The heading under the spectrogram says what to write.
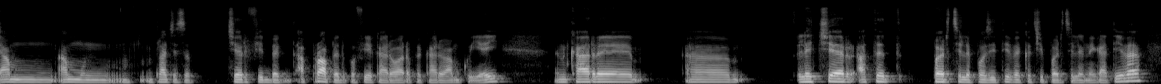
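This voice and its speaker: This man talks at a moderate speed. There is no noise behind him. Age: young. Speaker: university lecturer. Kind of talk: interview. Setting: studio. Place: studio.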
